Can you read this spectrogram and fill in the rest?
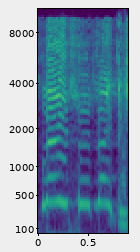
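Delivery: high, tearful mock calling of his name; mother in tears calling her son on the phone; retold crying mom. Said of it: "She's crying".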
